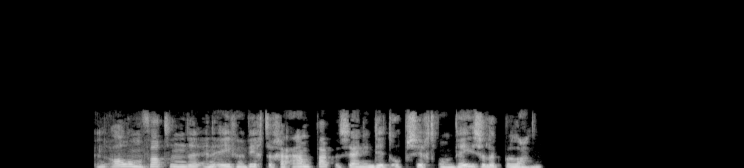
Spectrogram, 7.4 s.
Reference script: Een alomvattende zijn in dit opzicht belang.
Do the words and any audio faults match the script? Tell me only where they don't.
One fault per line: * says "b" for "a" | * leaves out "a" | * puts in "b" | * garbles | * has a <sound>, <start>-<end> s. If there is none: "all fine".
* puts in "en evenwichtige aanpak"
* puts in "van wezenlijk"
